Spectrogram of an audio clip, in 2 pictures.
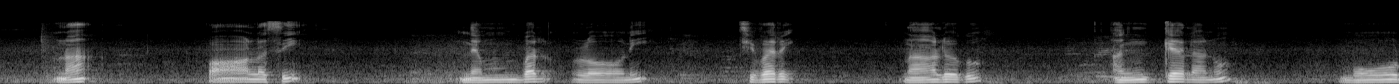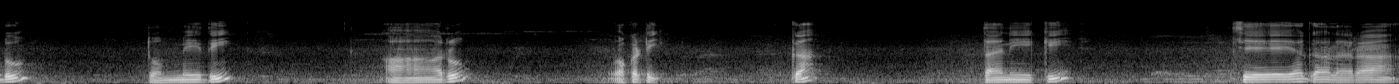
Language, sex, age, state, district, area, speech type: Telugu, male, 45-60, Andhra Pradesh, N T Rama Rao, urban, read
